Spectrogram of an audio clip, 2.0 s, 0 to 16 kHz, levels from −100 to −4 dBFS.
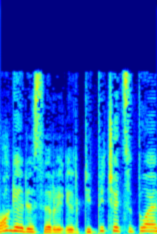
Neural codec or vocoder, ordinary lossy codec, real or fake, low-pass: codec, 32 kHz, 1.9 kbps, SNAC; MP3, 48 kbps; fake; 14.4 kHz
